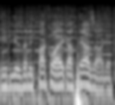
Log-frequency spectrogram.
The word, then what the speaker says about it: Alcácer: ist, wenn ich Paco Alcácer sage. Der einzige Fehler daran ist, dass es Alcácer heißt und nicht Alcácer, weil der Akzent auf dem A ist.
